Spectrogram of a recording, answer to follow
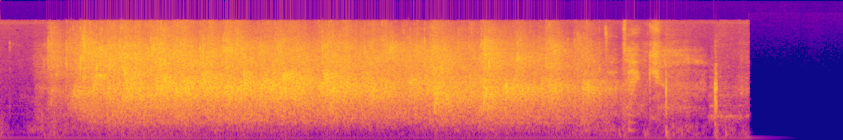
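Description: Audience applauding. It swells within the first second and holds, then thins after about five seconds into a few last claps before cutting off suddenly.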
